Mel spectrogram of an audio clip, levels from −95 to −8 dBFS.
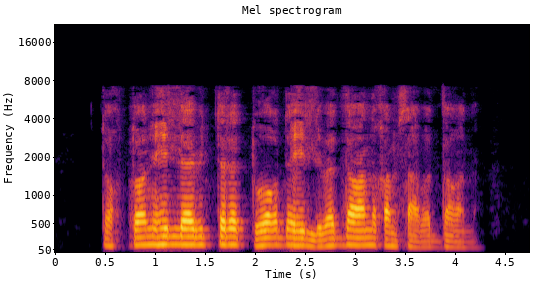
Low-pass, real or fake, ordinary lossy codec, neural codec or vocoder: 7.2 kHz; real; AAC, 32 kbps; none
